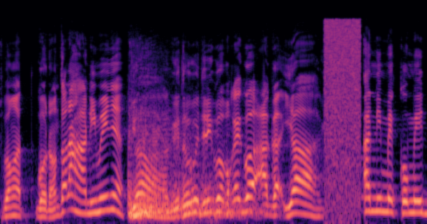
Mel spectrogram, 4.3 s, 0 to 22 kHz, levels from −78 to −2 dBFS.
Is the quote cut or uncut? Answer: cut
